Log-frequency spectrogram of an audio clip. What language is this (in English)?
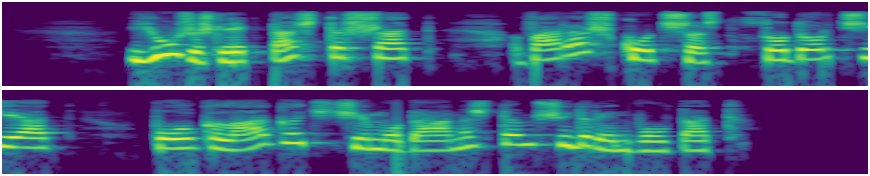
Mari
